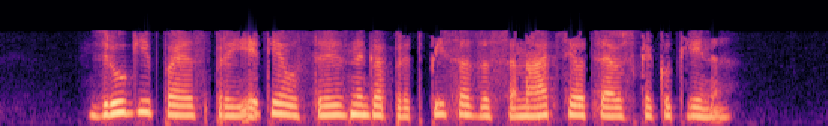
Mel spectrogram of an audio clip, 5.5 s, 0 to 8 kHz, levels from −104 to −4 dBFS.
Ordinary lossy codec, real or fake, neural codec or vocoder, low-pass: AAC, 16 kbps; fake; codec, 24 kHz, 0.9 kbps, WavTokenizer, medium speech release version 2; 7.2 kHz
